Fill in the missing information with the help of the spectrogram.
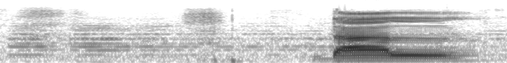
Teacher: দালের যে উচ্চারণ, এটা হচ্ছে আমাদের জিহ্বার আগাটা উপরের যে দুইটা দাঁত আছে এটার গোড়ায় লাগবে, ঠিক আছে? আওয়াজটা একটু নরম হবে, দাল এরকম হালকা আওয়াজ হবে।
